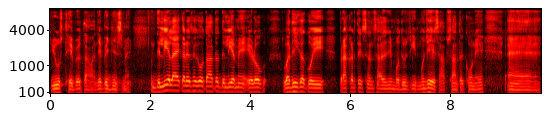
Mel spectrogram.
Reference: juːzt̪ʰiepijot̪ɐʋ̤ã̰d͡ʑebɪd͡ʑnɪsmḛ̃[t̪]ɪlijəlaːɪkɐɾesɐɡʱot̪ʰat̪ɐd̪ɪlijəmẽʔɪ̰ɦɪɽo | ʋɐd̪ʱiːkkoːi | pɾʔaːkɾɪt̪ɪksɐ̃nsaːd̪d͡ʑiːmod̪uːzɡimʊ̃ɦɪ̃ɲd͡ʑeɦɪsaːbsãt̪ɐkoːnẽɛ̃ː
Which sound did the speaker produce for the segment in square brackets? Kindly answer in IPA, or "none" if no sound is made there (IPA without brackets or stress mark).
d̪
